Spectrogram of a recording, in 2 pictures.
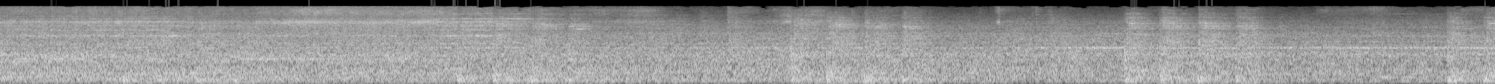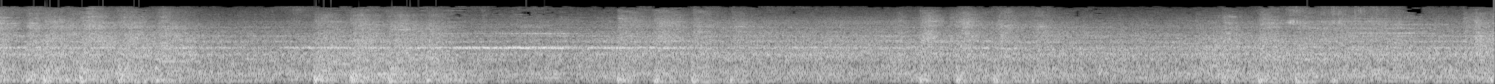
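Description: Container wagons of a freight train rolling past close by: a steady rumble of steel wheels on rail, broken every second or two by a cluster of clicks as wheel sets cross rail joints. A thin high wheel squeal rises around the middle.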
